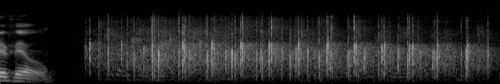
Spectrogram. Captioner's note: audience applauds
